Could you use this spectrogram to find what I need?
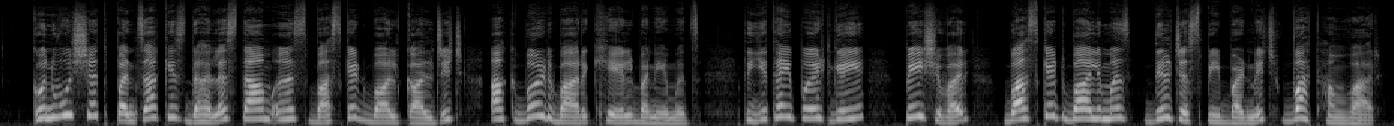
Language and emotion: Kashmiri, neutral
